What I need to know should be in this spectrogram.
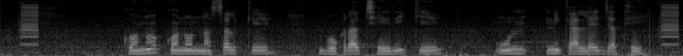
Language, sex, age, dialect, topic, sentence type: Chhattisgarhi, male, 25-30, Eastern, agriculture, statement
